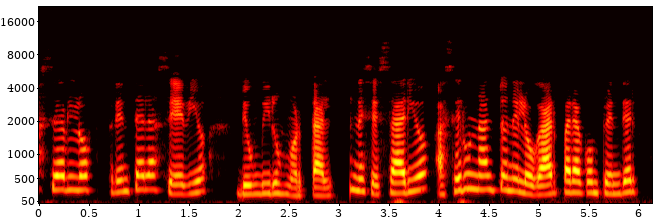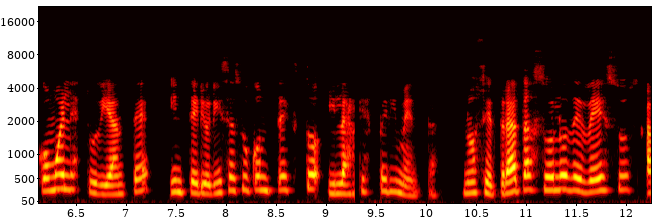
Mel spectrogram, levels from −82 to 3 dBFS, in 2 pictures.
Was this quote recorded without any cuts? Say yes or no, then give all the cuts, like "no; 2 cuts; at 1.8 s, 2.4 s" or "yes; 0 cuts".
no; 2 cuts; at 3.1 s, 9.3 s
